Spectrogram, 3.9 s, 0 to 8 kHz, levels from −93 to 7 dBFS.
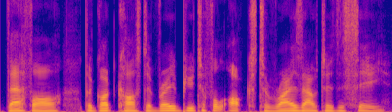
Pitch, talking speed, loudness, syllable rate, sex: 115 Hz, 215 wpm, -18 LUFS, 6.0 syllables/s, male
